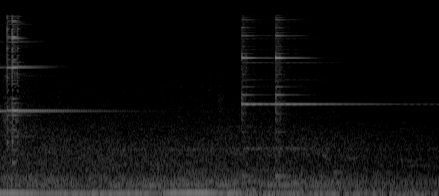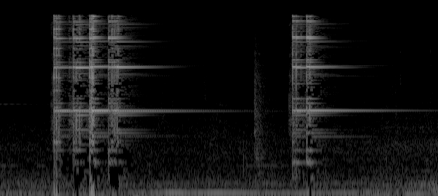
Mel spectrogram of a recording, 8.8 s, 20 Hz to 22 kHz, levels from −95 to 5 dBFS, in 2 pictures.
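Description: Throughout, a crude rate conversion repeats samples without filtering, consistent with 44.1 kHz to 48 kHz, adding strong inharmonic fizz that tracks loud, bright sounds.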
